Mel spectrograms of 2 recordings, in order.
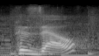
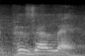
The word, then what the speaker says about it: pizzelle: So today we're going to do pizzelle, which is how I learned to pronounce it, but it's got an e on the end of it when you spell it and from what I've learned you always pronounce e at the end of an Italian name as eh. So maybe we're making pizzelle.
